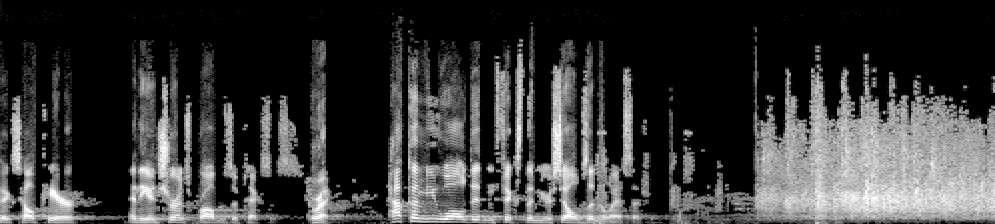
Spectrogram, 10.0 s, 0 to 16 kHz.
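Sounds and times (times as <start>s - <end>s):
speech: 0.0s - 7.0s
audience clapping: 7.6s - 9.9s.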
